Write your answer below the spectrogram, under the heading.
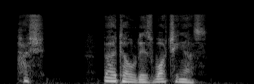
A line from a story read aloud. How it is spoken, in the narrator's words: Suddenly she interrupted herself, whispered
